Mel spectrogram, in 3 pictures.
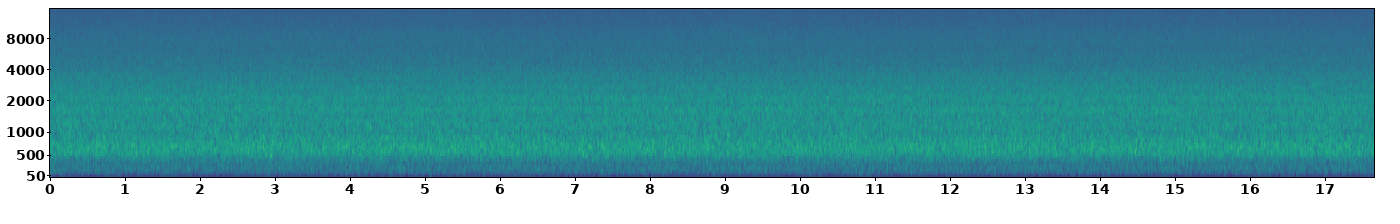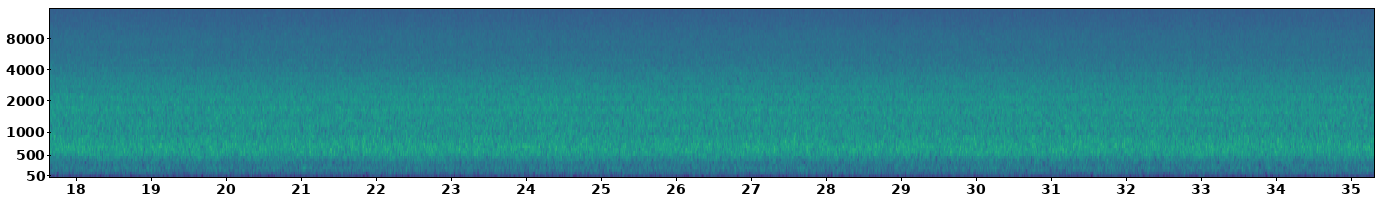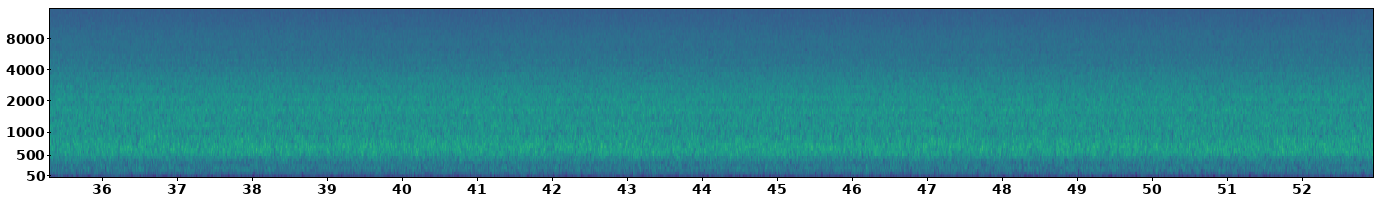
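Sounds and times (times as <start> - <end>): waterfall rushing: 0.0 - 52.9.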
